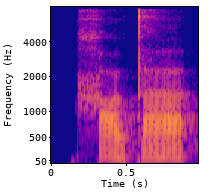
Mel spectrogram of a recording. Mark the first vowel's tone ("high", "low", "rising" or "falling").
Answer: high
